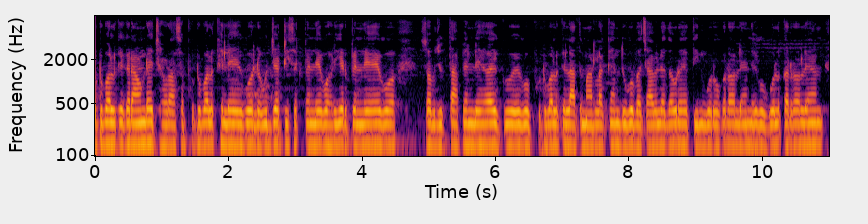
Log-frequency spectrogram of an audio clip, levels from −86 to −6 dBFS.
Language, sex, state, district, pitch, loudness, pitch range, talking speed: Maithili, male, Bihar, Samastipur, 135 Hz, -26 LUFS, 130-135 Hz, 235 wpm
